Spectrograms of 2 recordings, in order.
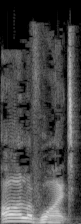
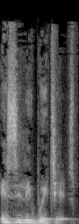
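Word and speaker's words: Isle of Wight: watch the show um I of white is spelled Isle e of o f and white wi G HT and some people call it Izzy widget because of the way it's spelled you see probably in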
